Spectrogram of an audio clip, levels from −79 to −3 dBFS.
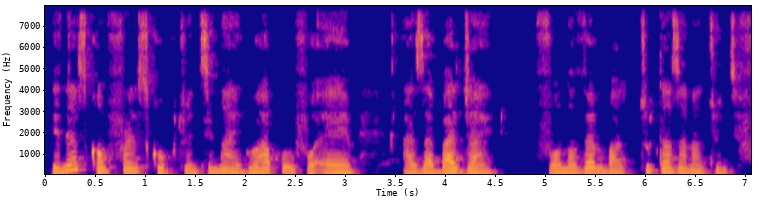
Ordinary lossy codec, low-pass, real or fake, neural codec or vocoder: none; none; real; none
